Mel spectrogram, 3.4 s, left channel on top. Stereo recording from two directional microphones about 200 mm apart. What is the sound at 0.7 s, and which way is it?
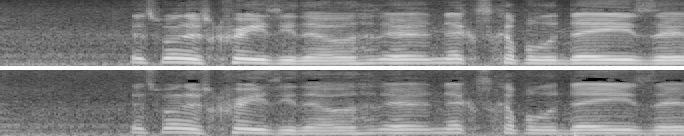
Speech, 5° left (ahead or behind).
